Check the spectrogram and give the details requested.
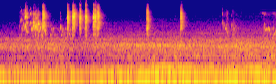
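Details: Budgerigar chirping: a quick cluster of short, sharp, high chirps early on, then a few scattered single chirps over a low steady hum.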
